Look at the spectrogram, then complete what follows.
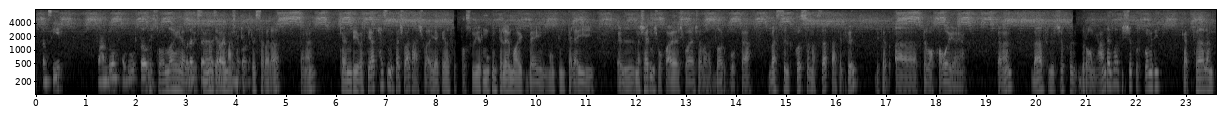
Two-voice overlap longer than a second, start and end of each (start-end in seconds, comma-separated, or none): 3.0-4.3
